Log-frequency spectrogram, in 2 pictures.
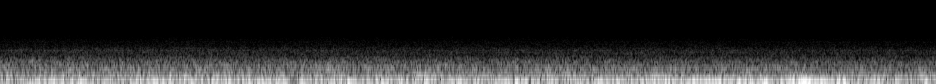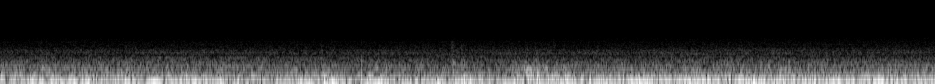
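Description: Car cruising at highway speed, heard from inside the cabin: a steady low rumble of road and engine noise.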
